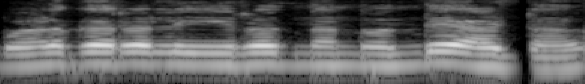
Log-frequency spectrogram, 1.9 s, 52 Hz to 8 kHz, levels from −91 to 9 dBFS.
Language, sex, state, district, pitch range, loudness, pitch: Kannada, male, Karnataka, Shimoga, 155-175 Hz, -17 LUFS, 170 Hz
